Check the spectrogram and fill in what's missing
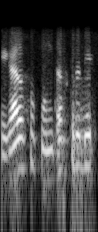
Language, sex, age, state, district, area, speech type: Bengali, male, 60+, West Bengal, Purba Medinipur, rural, conversation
